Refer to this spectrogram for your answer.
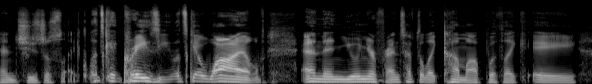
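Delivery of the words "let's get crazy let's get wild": put-on wild, party-hungry older woman voice. Describing a rowdy older lady met at a bar: imitating an older lady at a bar. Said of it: "like an older lady you meet at a bar".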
